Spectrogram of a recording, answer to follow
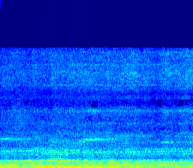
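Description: Electric multiple-unit local train pulling out and running past at close range, a steady rumble with a whine that creeps slowly up in pitch as the train gathers speed.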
